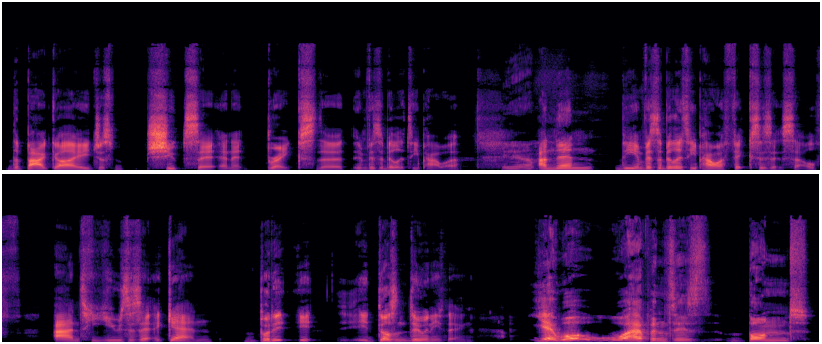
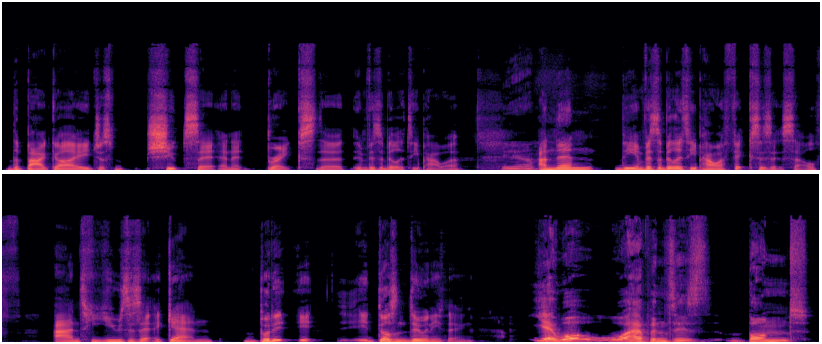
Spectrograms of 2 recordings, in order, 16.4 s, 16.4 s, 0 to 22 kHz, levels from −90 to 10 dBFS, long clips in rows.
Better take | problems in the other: second | thin; very; fading below 800 Hz

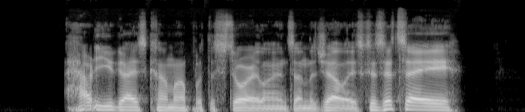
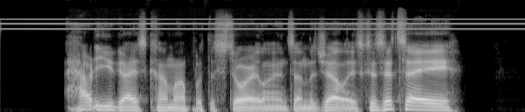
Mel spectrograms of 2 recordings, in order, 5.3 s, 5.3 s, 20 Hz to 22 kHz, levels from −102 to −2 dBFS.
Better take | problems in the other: first | high-pitched whine; loud; throughout; 9 kHz, 8 dB below the speech

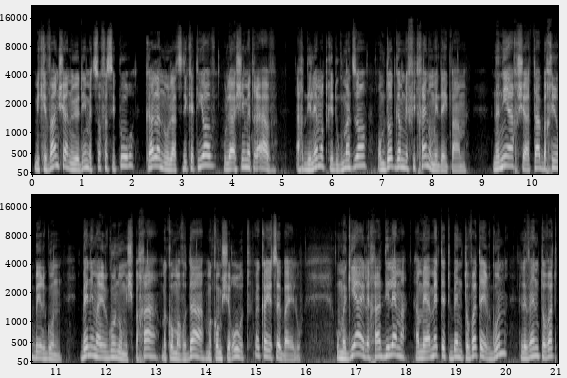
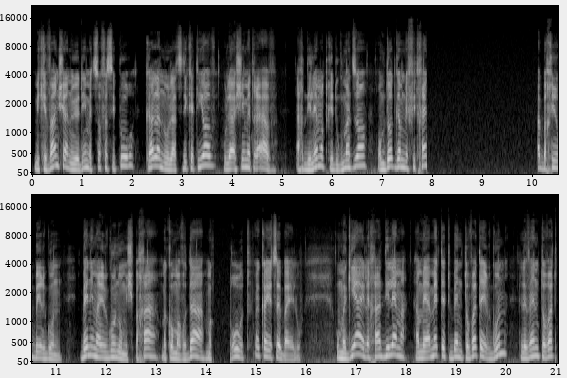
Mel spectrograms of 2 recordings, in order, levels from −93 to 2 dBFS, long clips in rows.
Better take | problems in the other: first | audio cutting out; at 8 s for 2 s and at 14 s

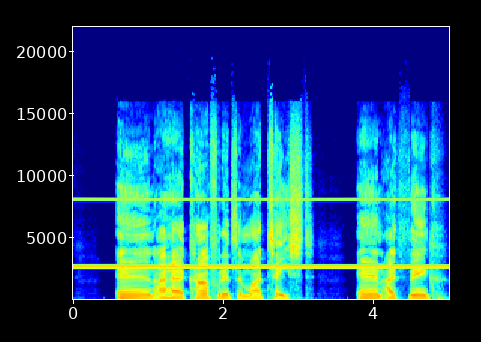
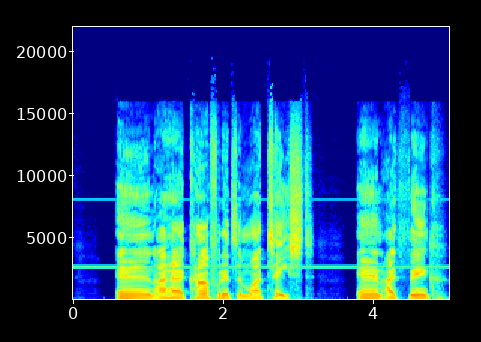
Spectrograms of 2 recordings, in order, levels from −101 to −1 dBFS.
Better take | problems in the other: second | high-pitched whine; loud; throughout; 2.5 kHz, 6 dB below the speech; faint in the second

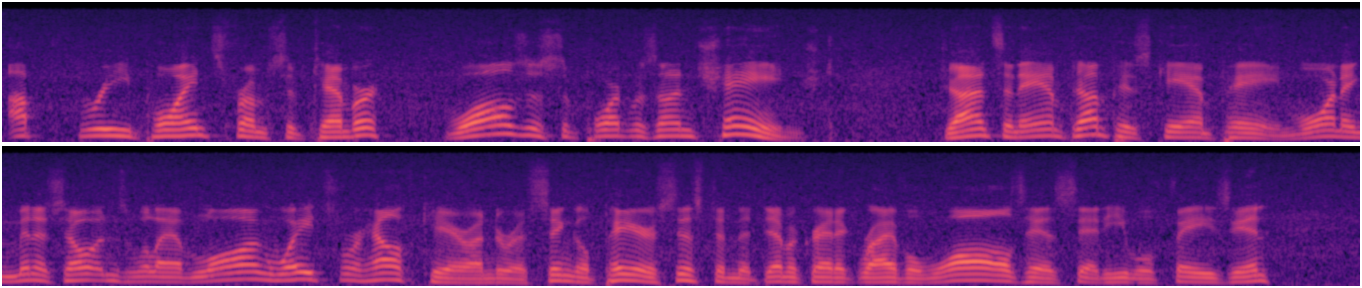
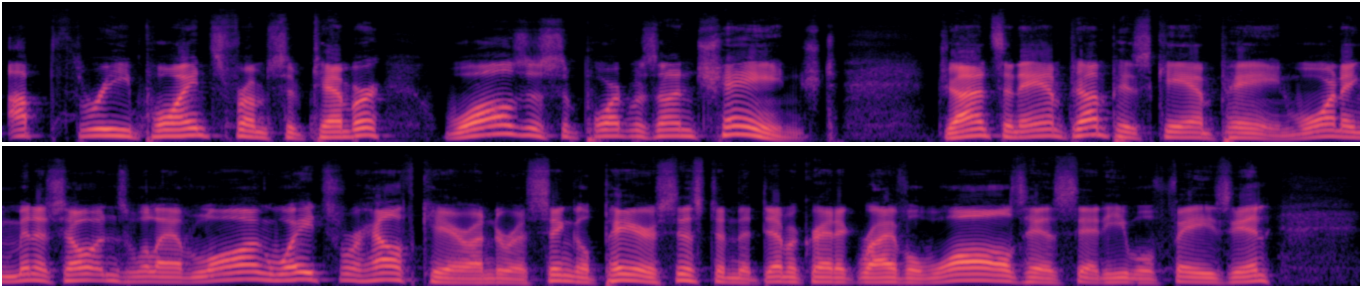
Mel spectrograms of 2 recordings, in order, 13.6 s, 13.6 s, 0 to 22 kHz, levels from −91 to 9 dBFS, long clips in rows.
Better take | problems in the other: second | hiss; faint; throughout; 20 dB below the speech

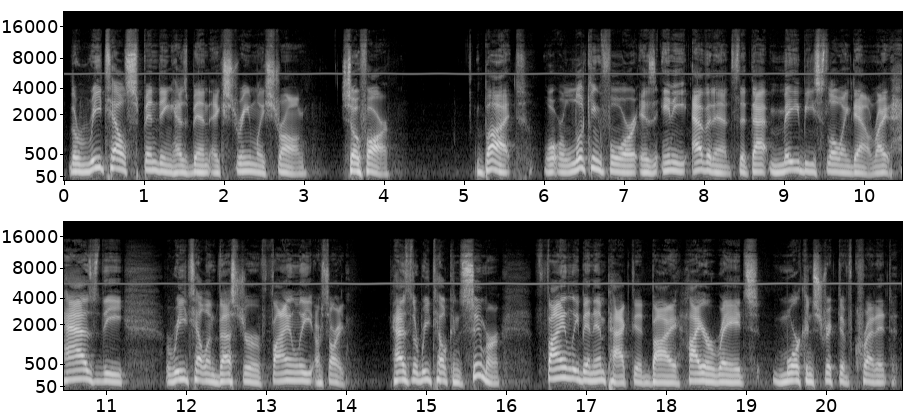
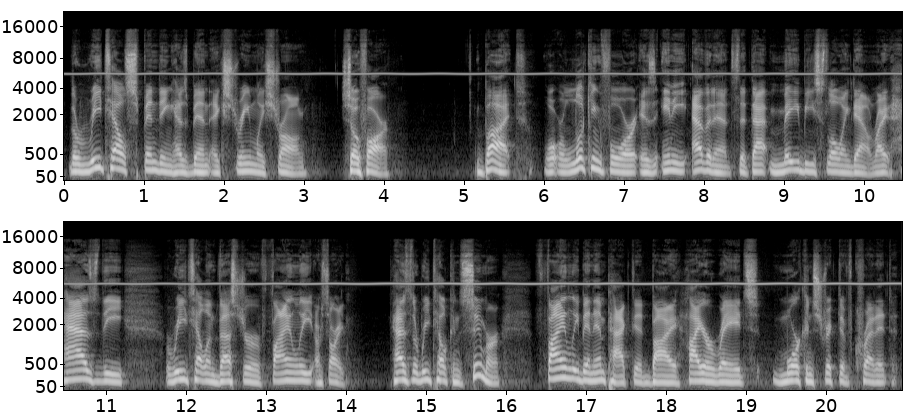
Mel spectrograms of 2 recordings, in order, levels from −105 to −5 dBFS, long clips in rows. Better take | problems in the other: first | high-pitched whine; loud; throughout; 5.5 kHz, 8 dB below the speech; faint in the first

